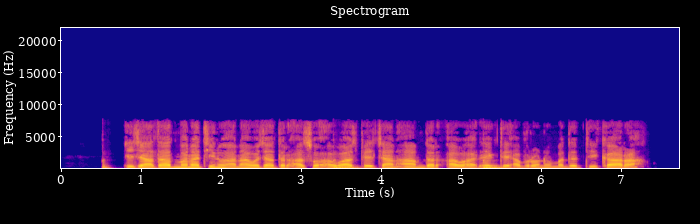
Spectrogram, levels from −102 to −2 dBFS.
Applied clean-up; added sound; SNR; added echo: neural mask model RNNoise.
